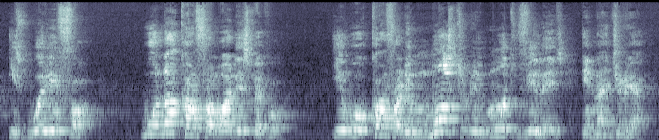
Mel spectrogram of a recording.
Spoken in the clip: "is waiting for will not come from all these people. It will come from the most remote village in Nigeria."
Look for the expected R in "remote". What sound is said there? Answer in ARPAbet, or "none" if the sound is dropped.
R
